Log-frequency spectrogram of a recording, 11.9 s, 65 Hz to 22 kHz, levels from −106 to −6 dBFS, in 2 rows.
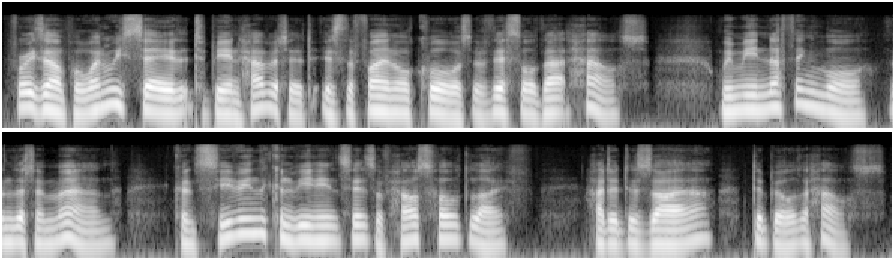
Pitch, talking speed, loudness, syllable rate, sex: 135 Hz, 195 wpm, -18 LUFS, 5.7 syllables/s, male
